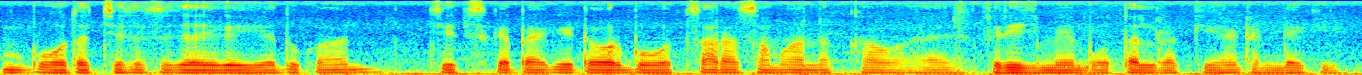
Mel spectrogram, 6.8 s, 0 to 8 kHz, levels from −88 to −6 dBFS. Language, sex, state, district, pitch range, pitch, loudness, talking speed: Hindi, male, Uttar Pradesh, Saharanpur, 100-105 Hz, 100 Hz, -17 LUFS, 210 wpm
